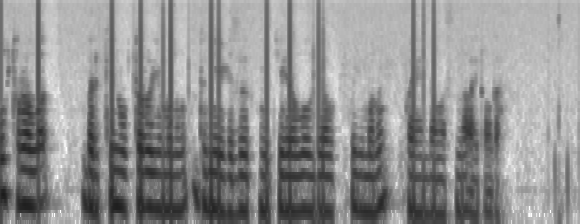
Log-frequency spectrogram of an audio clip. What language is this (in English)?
Kazakh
